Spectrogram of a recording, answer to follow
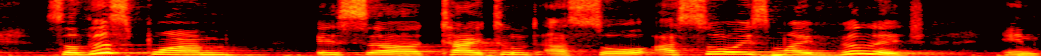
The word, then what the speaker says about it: Ashum: It is spelled Ashum, but my people call it Aso, because to forget Aso is to forget the blood that runs in my body.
